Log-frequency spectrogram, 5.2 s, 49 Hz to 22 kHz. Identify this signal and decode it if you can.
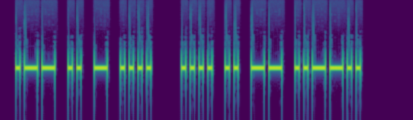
Morse code, heard as a keyed tone, about 22 wpm, 700 Hz. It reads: WITH HIM?
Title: Sentences from Top 1400 Words 22wpm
